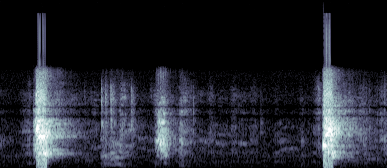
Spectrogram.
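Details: Rottweiler named Kingston barking while playing with a squirrel: a loud deep bark, a few softer grunting sounds, a second short bark, then another loud bark near the end.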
